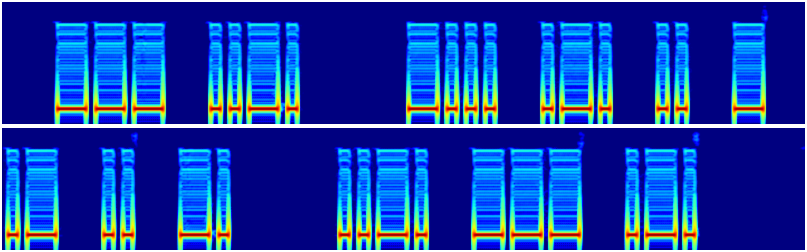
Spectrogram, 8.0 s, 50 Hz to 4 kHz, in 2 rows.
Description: Morse code, heard as a keyed tone, about 25 wpm, spaced as for 20 wpm, 550 Hz. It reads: OF BRITAIN FOR
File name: podcast / News headlines-1x-25x20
